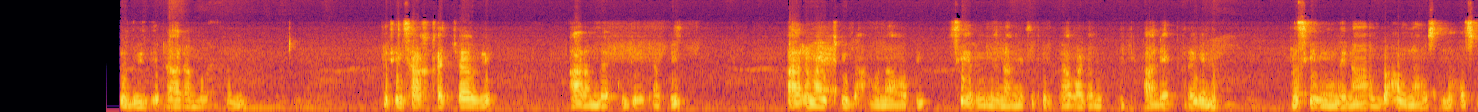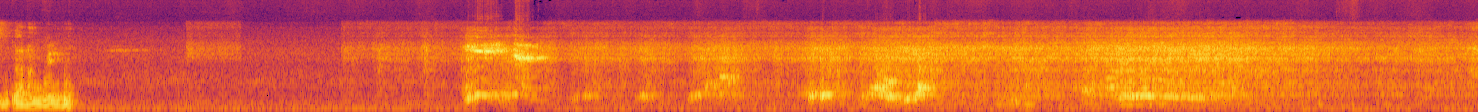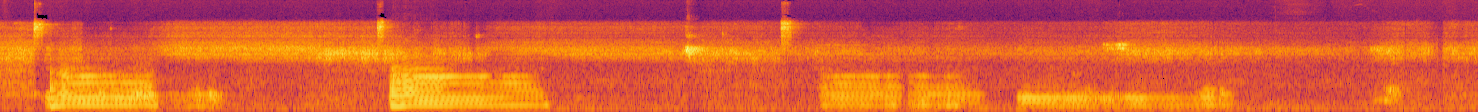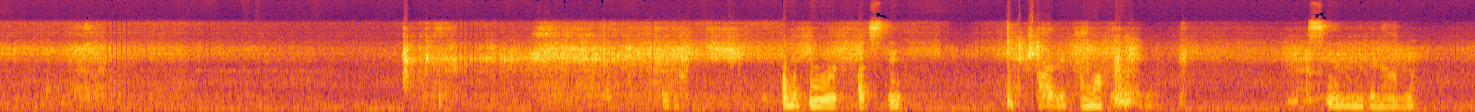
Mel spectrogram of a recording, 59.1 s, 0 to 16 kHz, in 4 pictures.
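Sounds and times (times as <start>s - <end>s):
constant hiss: 1.2s - 59.0s
person chanting slowly: 1.7s - 3.3s, 30.0s - 31.8s, 33.5s - 35.1s, 37.8s - 42.0s.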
